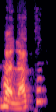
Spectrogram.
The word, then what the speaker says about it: Balaton: Si no me equivoco, la extracción de petróleo está muy cerca del lago, ¿es Balaton? Sí, ¿verdad? – Eh, me parece que es con acento en la O, entonces eh, sí, y de hecho sí tiene razón.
